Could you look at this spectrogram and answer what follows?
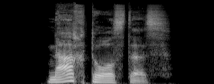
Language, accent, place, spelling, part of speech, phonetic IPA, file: German, Germany, Berlin, Nachdurstes, noun, [ˈnaːxˌdʊʁstəs], De-Nachdurstes.ogg
- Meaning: genitive of Nachdurst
